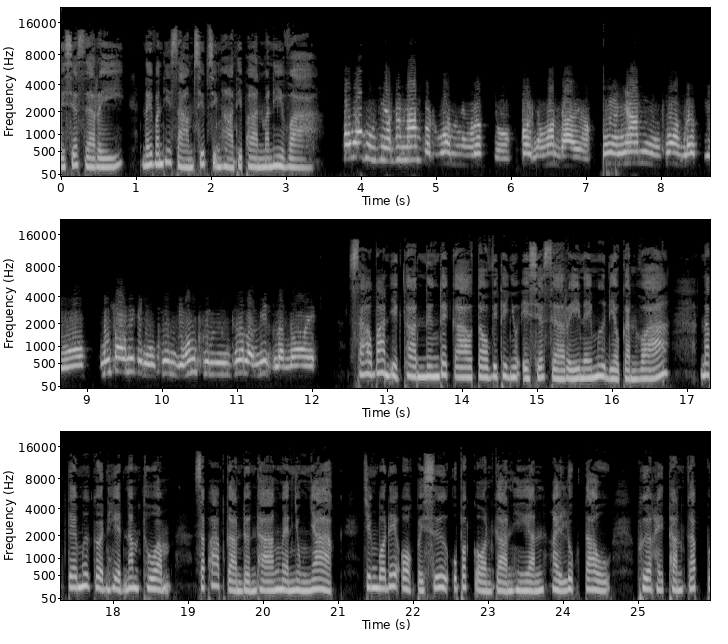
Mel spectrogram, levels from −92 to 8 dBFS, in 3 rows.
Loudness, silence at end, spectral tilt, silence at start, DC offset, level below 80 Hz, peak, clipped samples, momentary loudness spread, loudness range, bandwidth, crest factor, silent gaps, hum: -25 LUFS; 0 s; -6 dB/octave; 0 s; under 0.1%; -56 dBFS; -10 dBFS; under 0.1%; 6 LU; 2 LU; 15 kHz; 14 dB; 3.52-3.65 s, 12.20-12.24 s; none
